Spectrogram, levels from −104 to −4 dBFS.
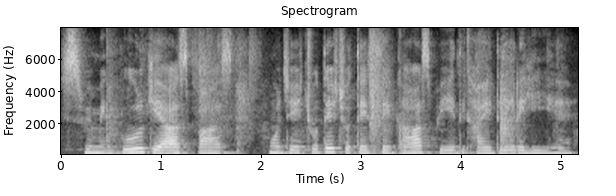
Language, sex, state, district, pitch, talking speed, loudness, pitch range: Hindi, female, Arunachal Pradesh, Lower Dibang Valley, 190 Hz, 160 wpm, -20 LUFS, 185-200 Hz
